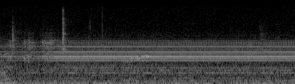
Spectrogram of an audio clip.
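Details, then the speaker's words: Crosley G2465 two-band radio during paper capacitor replacement, volume full: steady fixed-pitch low buzz under audio; owner suspects mains hum from unshielded early audio stage circuitry, unconfirmed. "I'm really quite convinced the hum is coming from unshielded circuitry in the early audio stages of the radio"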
